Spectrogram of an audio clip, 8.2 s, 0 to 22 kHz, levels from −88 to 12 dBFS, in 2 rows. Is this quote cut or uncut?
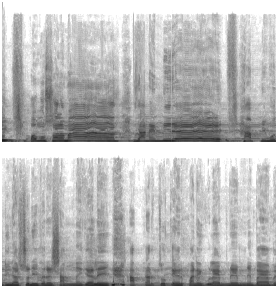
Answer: cut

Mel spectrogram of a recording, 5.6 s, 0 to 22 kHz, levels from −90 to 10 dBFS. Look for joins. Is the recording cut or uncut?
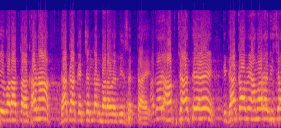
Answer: cut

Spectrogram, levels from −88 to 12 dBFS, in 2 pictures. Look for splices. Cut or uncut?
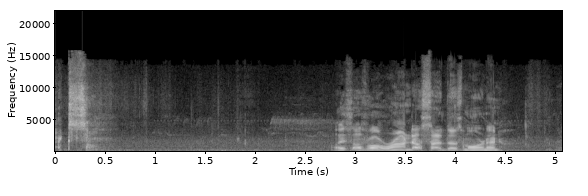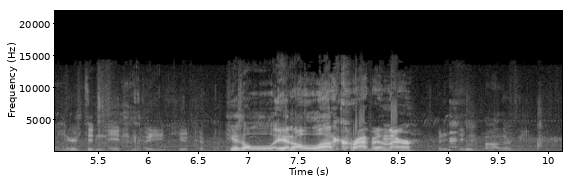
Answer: cut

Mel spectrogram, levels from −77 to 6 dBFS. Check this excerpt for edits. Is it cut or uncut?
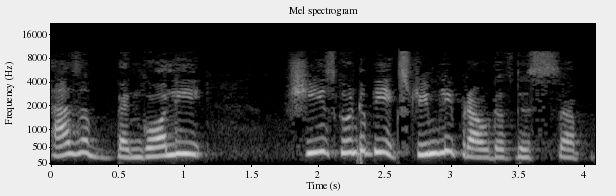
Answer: uncut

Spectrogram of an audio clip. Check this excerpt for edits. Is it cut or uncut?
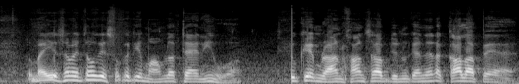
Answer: cut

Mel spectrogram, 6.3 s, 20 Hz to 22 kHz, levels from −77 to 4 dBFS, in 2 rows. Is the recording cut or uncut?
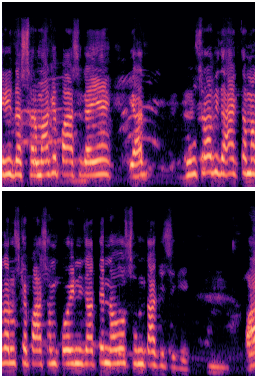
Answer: uncut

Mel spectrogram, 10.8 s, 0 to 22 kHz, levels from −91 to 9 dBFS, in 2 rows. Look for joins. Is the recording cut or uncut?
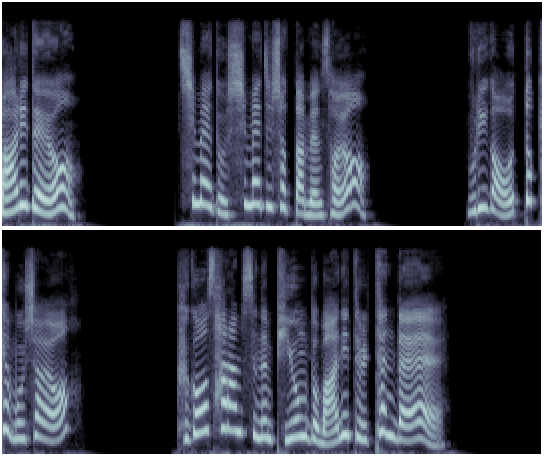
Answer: uncut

